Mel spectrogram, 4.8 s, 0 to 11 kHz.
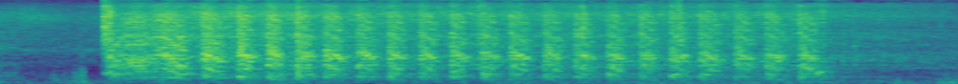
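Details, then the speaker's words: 1994 Ford F150: even starter rhythm about three turns a second for roughly 3.5 seconds, never catches; cranks, no start. No spark seen at the plugs checked; coil suspected, not confirmed. "okay I didn't see any spark on that one either so I think our most likely culprit for this not starting is this coil down here"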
